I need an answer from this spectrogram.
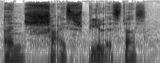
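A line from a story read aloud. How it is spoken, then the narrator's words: Hissing through teeth. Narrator (German): zischte durch die Zähne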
